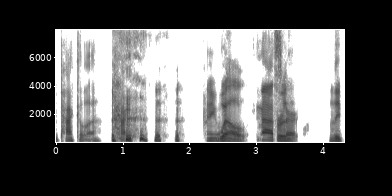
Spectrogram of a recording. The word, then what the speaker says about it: Pakula: I used to just I grew up thinking his name was Pacula. After some time I'm like his name doesn't sound and rhyme with Dracula, right? Um, Alan J. Pakula.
